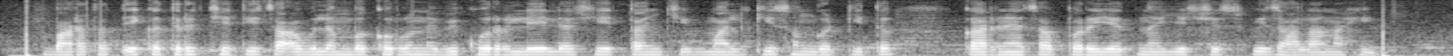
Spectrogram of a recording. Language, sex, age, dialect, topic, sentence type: Marathi, male, 25-30, Standard Marathi, agriculture, statement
